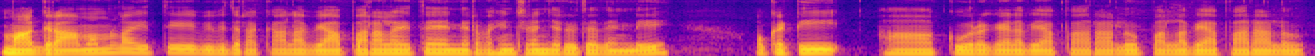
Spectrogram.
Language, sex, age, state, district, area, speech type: Telugu, male, 60+, Andhra Pradesh, Kakinada, rural, spontaneous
